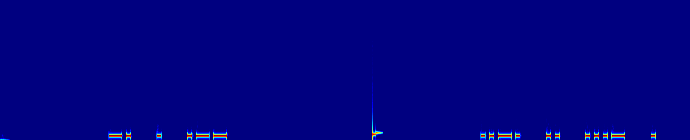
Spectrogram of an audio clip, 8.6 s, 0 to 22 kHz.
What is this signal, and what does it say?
Morse code, heard as a keyed tone, about 21 wpm, spaced as for 16 wpm, 700 Hz. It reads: NEW FIVE
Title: 2x Character Spacing - Top 500 Words - 22wpm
